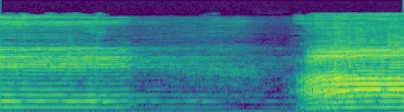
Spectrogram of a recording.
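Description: Men's voices singing an unaccompanied Albanian iso-polyphonic folk song from Kërçova: a held drone note fades out under a second in, there is a short breath pause, and the voices come back in together about a second and a half in on a held low note.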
